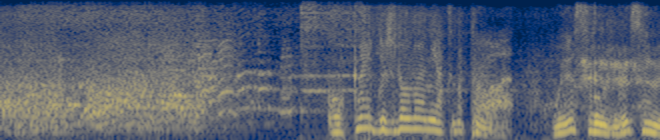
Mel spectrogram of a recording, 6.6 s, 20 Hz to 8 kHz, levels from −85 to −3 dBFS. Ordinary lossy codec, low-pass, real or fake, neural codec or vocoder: Opus, 24 kbps; 7.2 kHz; fake; codec, 24 kHz, 0.9 kbps, WavTokenizer, medium music audio release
